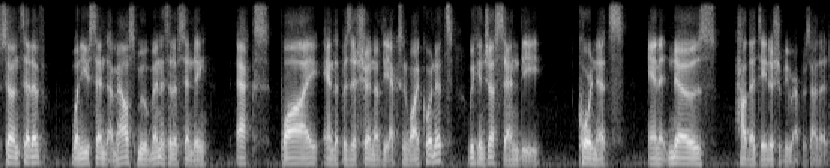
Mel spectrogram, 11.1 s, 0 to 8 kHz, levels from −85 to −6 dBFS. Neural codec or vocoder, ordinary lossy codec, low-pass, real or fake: codec, 16 kHz, about 1 kbps, DyCAST, with the encoder's durations; Opus, 32 kbps; 7.2 kHz; fake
